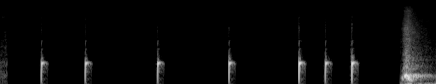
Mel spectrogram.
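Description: Seven short cartoon pop sound effects, spaced unevenly, the last three coming quickly one after another.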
